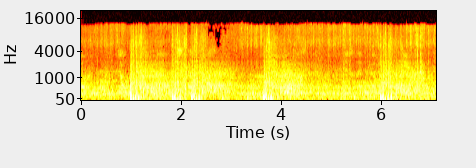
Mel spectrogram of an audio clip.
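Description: Guns fire in loud single shots and short bursts.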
